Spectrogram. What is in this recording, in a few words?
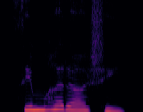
"ಸಂಹರ್ಷ", Kannada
